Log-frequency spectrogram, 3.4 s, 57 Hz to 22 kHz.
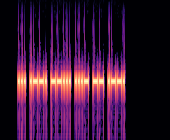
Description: Morse code, heard as a keyed tone, about 40 wpm, 700 Hz. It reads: SP7VMP
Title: DXCC-100 Call Signs - 6 Characters - Repeated 3x - 40wpm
